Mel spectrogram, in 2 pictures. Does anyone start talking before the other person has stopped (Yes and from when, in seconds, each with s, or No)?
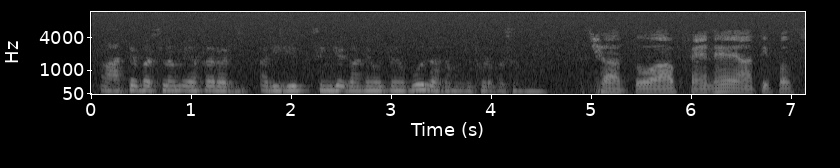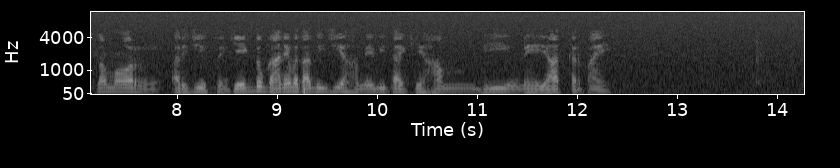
No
